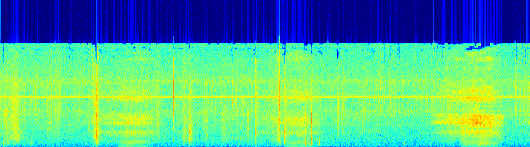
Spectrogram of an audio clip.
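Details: Loud rasping snores, two clear breaths about six seconds apart, with scattered clicks and room noise, from someone heard every night keeping the listener awake; snoring.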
